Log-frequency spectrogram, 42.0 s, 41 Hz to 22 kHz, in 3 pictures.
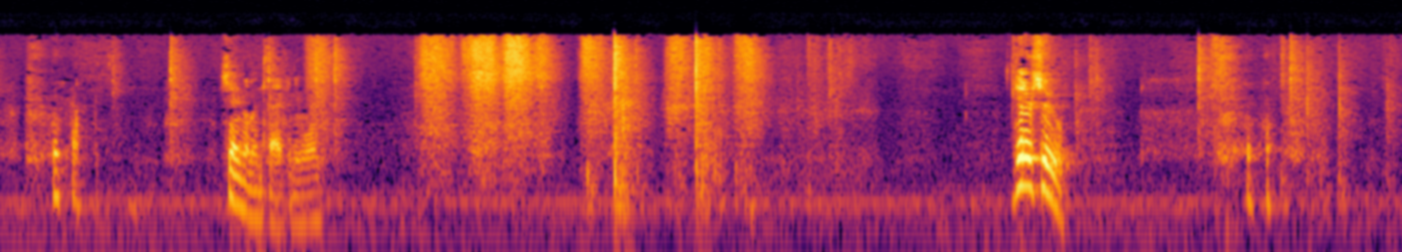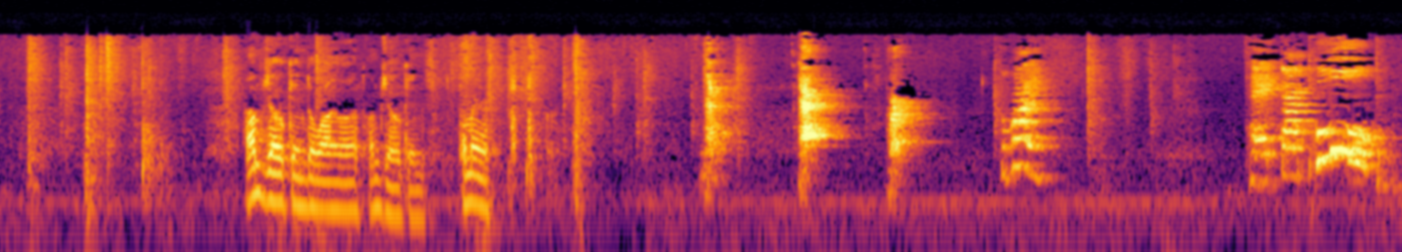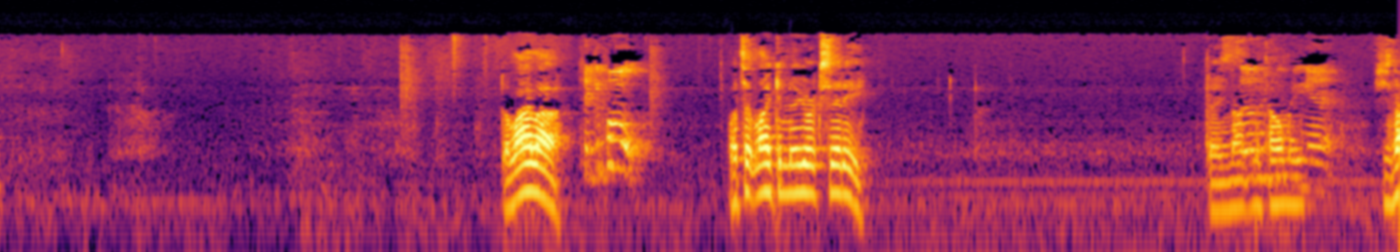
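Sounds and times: puppy barking: 21.0s - 23.4s.

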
